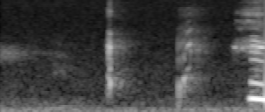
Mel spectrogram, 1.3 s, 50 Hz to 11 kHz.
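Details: 5-day-old newborn baby boy with hiccups: two brief, soft catches of breath less than half a second apart, then a louder sound at the end.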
